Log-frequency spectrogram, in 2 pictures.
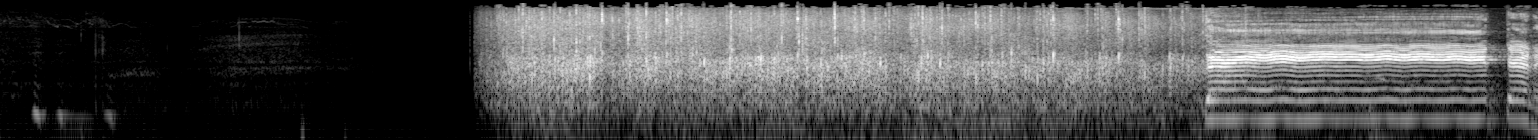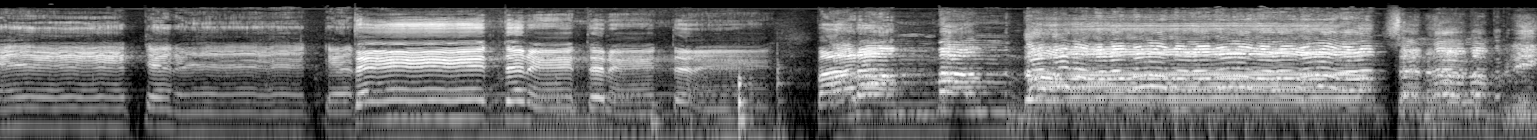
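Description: After a quiet start, a burst of applause-like noise gives way to a loud old classic song played as a radio music break, a sustained wavering vocal melody over steady accompaniment with brief breaks between phrases.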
